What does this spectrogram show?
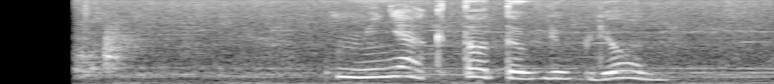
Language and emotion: Russian, positive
